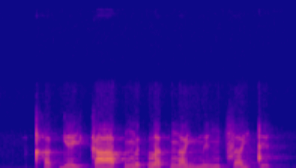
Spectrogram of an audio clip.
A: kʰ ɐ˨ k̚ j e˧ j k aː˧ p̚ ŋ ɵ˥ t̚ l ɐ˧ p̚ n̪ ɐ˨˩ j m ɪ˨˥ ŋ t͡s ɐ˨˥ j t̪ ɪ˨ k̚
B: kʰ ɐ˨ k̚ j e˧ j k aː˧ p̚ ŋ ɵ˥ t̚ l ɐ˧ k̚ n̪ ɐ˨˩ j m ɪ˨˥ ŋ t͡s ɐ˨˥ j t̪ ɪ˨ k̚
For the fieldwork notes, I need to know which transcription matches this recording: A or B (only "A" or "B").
B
